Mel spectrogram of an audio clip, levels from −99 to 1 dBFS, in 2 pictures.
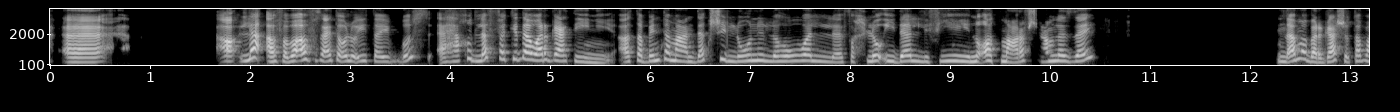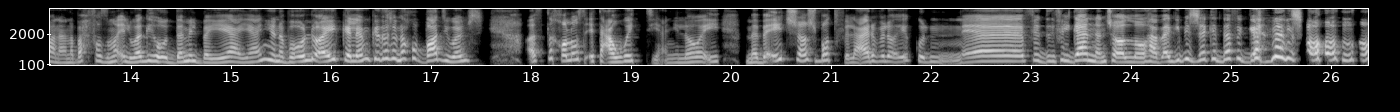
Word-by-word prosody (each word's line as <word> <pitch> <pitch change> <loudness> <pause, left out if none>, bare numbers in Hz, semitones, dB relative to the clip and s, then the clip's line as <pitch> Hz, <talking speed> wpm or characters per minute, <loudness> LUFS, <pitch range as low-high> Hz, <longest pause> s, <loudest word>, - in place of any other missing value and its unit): آآ، 230 0 +4 1.3
آه - - +6
لأ، - - +3
فباقف - - +3
في - - -15
ساعتها 270 +1 -1
أقول 270 - -3
له - - -4
إيه: 290 +2 -8
"طيب 255 +1 -8
بُص - - -9
هاخد 280 +6 -6
لفَّة 365 +5 -4
كده 370 -1 +3
وأرجع 310 -2 +3
تاني، 230 -8 -12
آه - - 0
طَب 275 +2 -5
أنتَ 320 +6 -4
ما 315 -5 0
عندكش 270 +8 -5
اللون 285 -1 -5
اللي 280 -3 -5
هو 275 +3 -4
ال 270 -5 -7
الفُحْلُقي 265 +5 -6
ده 270 +1 -1
اللي 270 -3 -7
فيه 275 +1 -7
نقط 290 +4 -1
ما 240 - 0
أعرفش 220 - -3
عاملة 285 +3 -3
إزاي؟" 280 - -4 1.8
لأ، 260 +2 +2
ما 390 - -3
بارجعش 245 - -1
طبعًا 255 -4 -7
أنا 205 - -10
باحفظ 250 +2 -7
ماء 275 +3 -2
الوجه 255 +3 0
قدَّام 240 +2 +1
البيّاع 230 -2 -1
يعني، 245 +11 -3
أنا 275 -4 0
باقول 255 +5 +1
له 290 - +5
أي 275 +9 +5
كلام 290 +1 +3
كده 380 +1 -1
عشان 405 -2 0
أخد 410 +2 -5
بعضي 300 0 +4
وأمشي 295 +5 -3 0.4
أصل - - -3
خلاص 335 +4 +2
اتعوِّدت 270 +3 0
يعني 195 +4 -16
اللي 210 +1 -9
هو 235 +2 -2
إيه 255 +1 -4 0.3
ما 220 - -4
بقيتش 340 - 0
أشْبَط 305 +2 -2
في - - -20
اللي 200 +2 -7
عارف 270 +3 +1
اللي 270 -1 -3
هو - - -7
إيه 240 +2 -6
كن 250 -5 -10
آآ، 270 +3 +5
ف 275 - -13
في 275 +2 -5
الجنة 310 -2 +6
إن 245 - -3
شاء 275 -5 +7
الله. 230 -1 +1
هابقى 245 +1 +2
أجيب 320 +8 -4
الجاكيت 365 +3 0
ده 395 - +1
في 410 0 -3
الجنة - - +5 0.3
إن 420 - +2
شاء 340 0 +5
الله 315 +2 -4
275 Hz, 200 wpm, -23 LUFS, 245-305 Hz, 1.8 s, شاء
